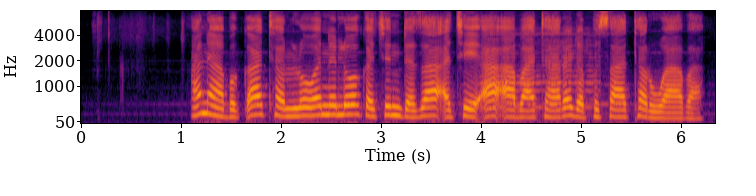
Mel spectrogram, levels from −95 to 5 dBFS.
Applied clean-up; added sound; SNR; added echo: neural separator model SepFormer DNS4.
